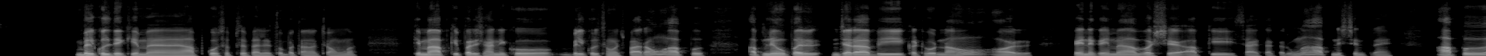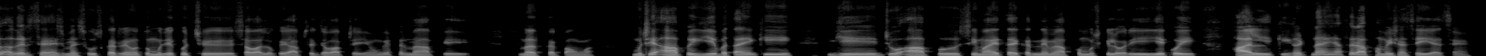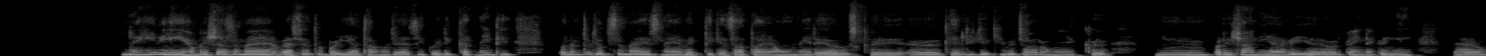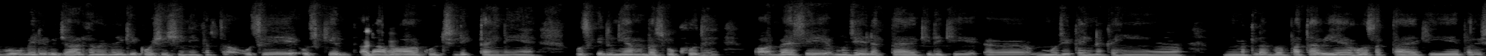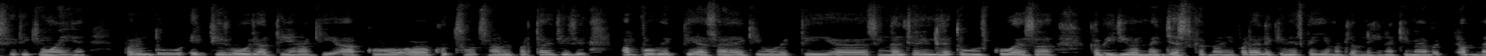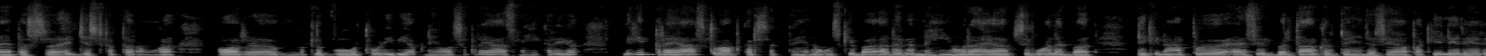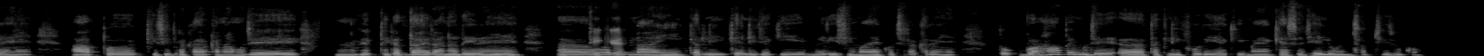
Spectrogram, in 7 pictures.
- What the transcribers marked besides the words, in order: in English: "सिंगल चाइल्ड"; in English: "एडजस्ट"; in English: "एडजस्ट"
- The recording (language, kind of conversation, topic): Hindi, advice, नए रिश्ते में बिना दूरी बनाए मैं अपनी सीमाएँ कैसे स्पष्ट करूँ?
